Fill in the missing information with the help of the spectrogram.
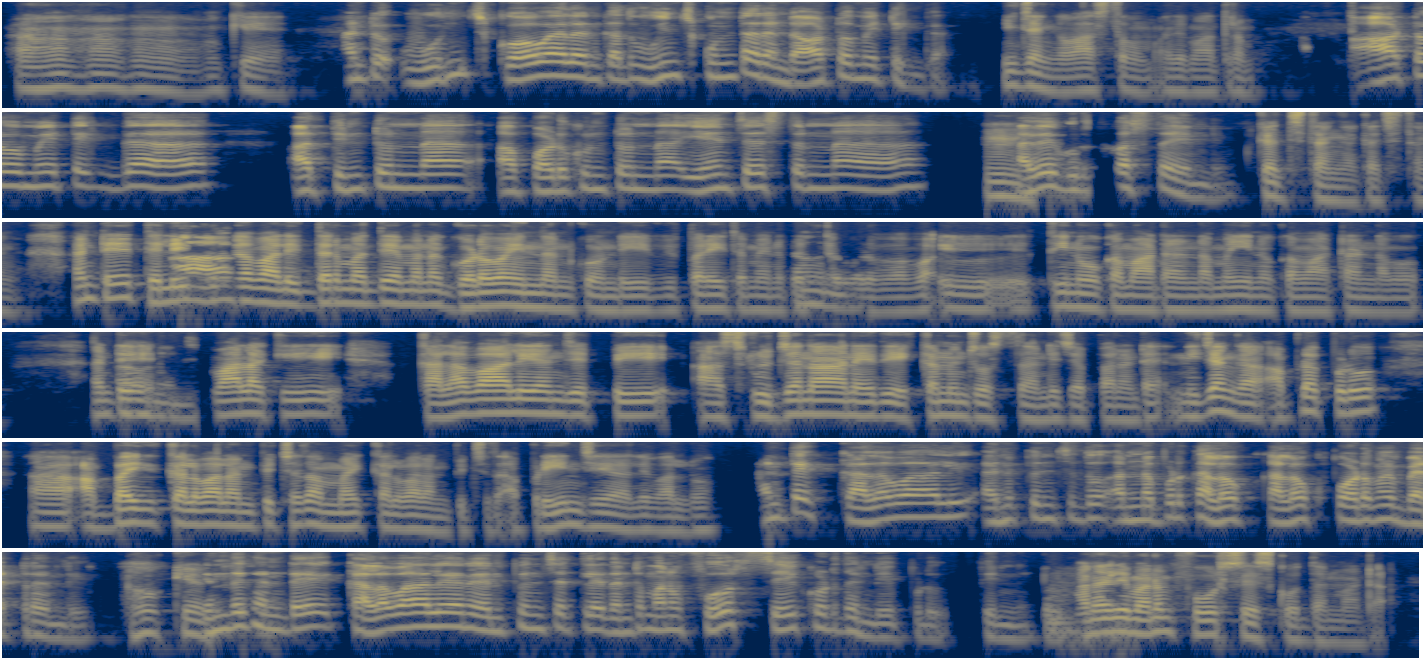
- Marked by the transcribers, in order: other background noise; in English: "ఆటోమేటిక్‌గా"; tapping; in English: "ఆటోమేటిక్‌గా"; sniff; in English: "ఫోర్స్"; in English: "ఫోర్స్"
- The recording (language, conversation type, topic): Telugu, podcast, సృజనకు స్ఫూర్తి సాధారణంగా ఎక్కడ నుంచి వస్తుంది?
